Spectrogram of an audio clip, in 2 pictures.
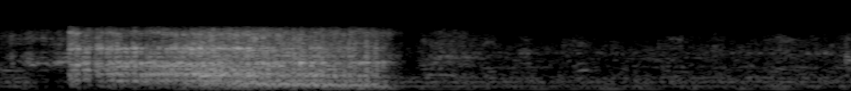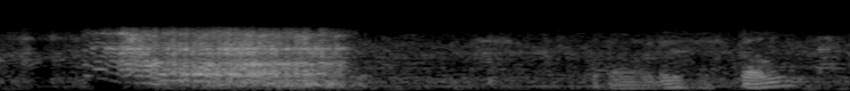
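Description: Two long, loud, rumbling snores on the in-breath about four seconds apart, with quieter breathing between; ordinary snoring.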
